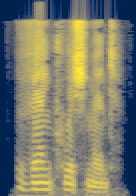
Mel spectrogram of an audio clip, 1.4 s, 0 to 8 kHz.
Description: Search Result for " vanquishment" : The Collaborative International Dictionary of English v.0.48: Vanquishment \Van"quish*ment\, n. The act of vanquishing, or the state of being vanquished.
